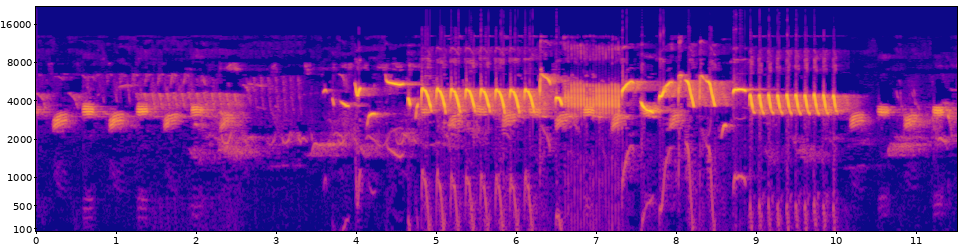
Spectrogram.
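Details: A bird perched on dry wood chirps at sunrise among trees, giving high whistled notes and long, fast buzzy trills repeated in quick succession, with sharp chirps between.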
